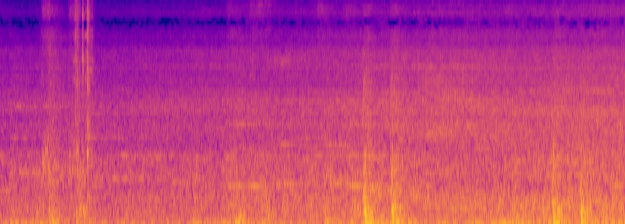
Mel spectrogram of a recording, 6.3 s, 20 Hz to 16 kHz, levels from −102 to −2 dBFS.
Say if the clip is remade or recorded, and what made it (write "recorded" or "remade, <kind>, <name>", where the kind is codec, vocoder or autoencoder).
recorded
